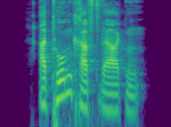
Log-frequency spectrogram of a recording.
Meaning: dative plural of Atomkraftwerk
- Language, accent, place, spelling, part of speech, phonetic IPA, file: German, Germany, Berlin, Atomkraftwerken, noun, [aˈtoːmkʁaftˌvɛʁkn̩], De-Atomkraftwerken.ogg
